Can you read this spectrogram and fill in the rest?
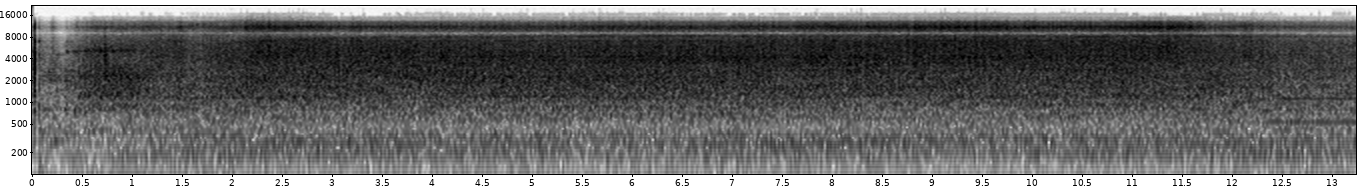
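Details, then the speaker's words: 1965 Allis Chalmers TL645 wheel loader, Allis Chalmers 3500 turbo 6-cylinder diesel, first run after 10+ years and cleaned fuel system with Stanadyne injection pump reinstalled: steady even diesel clatter, no misses or knocks; runs smoothly. "heck yes she's a runner"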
